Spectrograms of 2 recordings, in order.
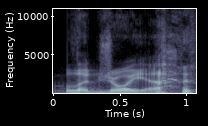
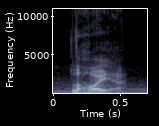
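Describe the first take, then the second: First: The J is pronounced like an English J. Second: The J is pronounced like an H sound. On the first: The speaker calls it wrong. "what a American brain wants to say there" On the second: The speaker calls it right. "Nice job hitting La Jolla correctly"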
